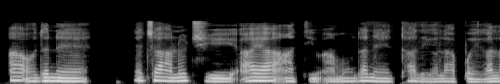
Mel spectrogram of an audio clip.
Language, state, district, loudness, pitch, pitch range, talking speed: Idu Mishmi, Arunachal Pradesh, Lower Dibang Valley, -16 LUFS, 145 Hz, 135-165 Hz, 130 wpm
